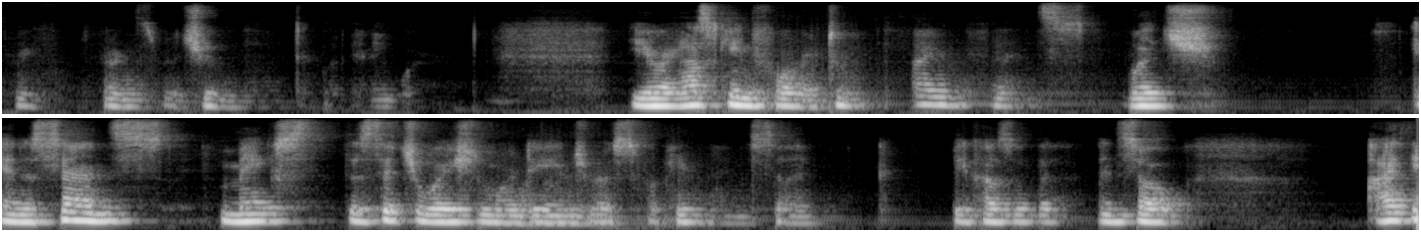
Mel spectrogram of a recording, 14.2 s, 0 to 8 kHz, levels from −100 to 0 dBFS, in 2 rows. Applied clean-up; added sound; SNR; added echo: neural mask model DeepFilterNet 3.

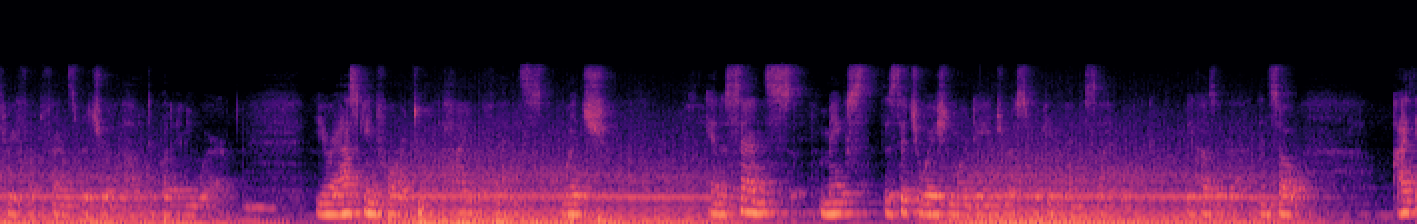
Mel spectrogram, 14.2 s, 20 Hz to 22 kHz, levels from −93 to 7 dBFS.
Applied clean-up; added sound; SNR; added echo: none; Engine / Car; 2 dB; reverberation time 1.2 s.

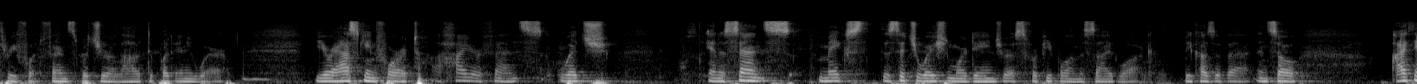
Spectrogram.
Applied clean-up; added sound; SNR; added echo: none; none; none; none.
